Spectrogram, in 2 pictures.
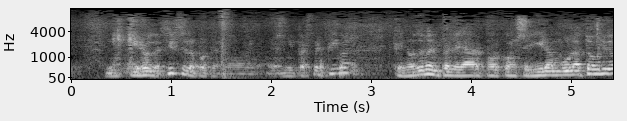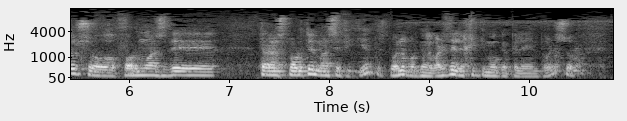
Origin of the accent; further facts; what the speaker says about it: Galicia, Spain; Yo soy gallego, siempre he escuchado en Galicia un lamento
